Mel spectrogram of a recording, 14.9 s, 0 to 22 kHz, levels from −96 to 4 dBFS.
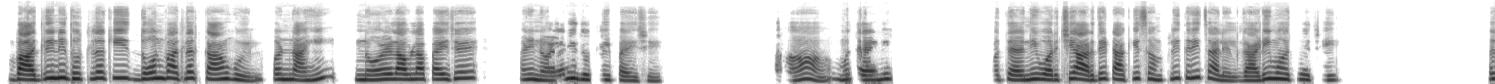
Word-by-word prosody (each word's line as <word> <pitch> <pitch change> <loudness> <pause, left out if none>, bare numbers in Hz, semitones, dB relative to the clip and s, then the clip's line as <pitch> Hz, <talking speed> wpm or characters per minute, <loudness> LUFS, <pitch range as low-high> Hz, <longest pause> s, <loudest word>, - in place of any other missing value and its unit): बादलीनी 250 +6 +6
धुतलं 270 +2 +1
की 305 0 +1
2 280 +3 +4
बादल्यात 290 0 +1
काम 255 0 +3
होईल. 215 -2 -3
पण 245 -1 +1
नाही 220 +5 0 0.3
नळ 225 +2 +1
लावला 250 0 +3
पाहिजे 265 +5 -1 0.5
आणि 240 +1 0
नळाने 220 +5 +1
धुतली 225 -1 -2
पाहिजे. 180 -4 -7 1.2
हां, 210 -1 -4
मग 225 +1 -3
त्यांनी 215 +3 +1 1.1
मग - - -11
त्यांनी 225 +1 +2
वरची 230 +1 0
अर्धी 250 0 +3
टाकी 255 +2 -1
संपली 255 +2 -3
तरी 305 +2 0
चालेल 205 - -3
गाडी 195 +6 +1
महत्वाची. 235 -5 0 1.5
तर 265 - -1
240 Hz, 120 wpm, -19 LUFS, 215-265 Hz, 1.5 s, बादलीनी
